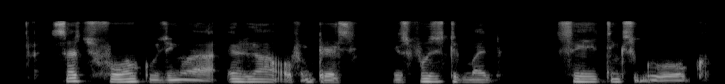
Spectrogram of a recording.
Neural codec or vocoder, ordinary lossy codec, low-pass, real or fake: codec, 16 kHz, 4 kbps, X-Codec, HuBERT features, trained on general audio; none; none; fake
